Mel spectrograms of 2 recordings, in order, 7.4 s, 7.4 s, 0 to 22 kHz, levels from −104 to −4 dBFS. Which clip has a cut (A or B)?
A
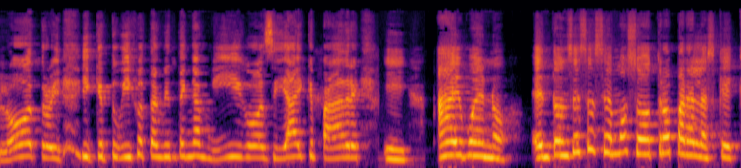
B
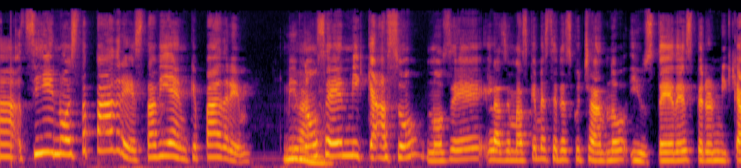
A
